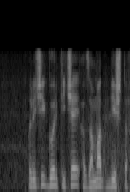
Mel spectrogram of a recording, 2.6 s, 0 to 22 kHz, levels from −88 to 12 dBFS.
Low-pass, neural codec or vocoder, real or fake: 7.2 kHz; codec, 16 kHz, 0.8 kbps, ZipCodec; fake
